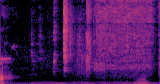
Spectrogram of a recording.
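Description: Quiet room with a faint hiss, two brief faint clicks about a second in, and a short voice sound near the end.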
